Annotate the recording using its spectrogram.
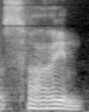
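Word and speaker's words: ספרים: So you notice here, under this samach, we have a shva, two dots, two vertical dots. So sfarim.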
